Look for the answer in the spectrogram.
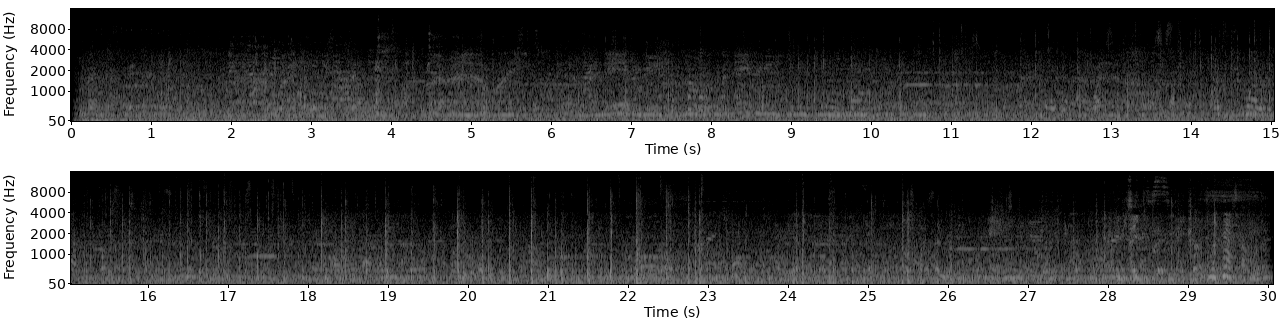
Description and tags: A selection of ambiences taken from Glasgow City centre throughout the day on a holiday weekend,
